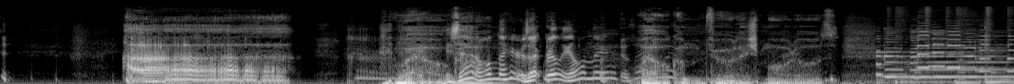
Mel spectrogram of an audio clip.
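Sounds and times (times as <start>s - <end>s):
person growling: 1.2s - 3.0s, 3.6s - 4.8s
speech: 1.2s - 3.6s, 4.5s - 9.1s.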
